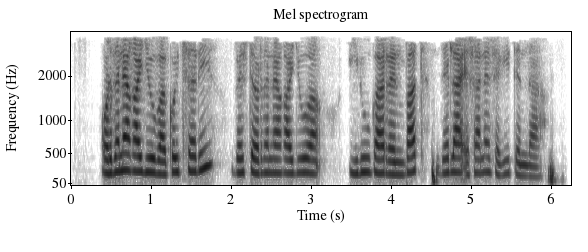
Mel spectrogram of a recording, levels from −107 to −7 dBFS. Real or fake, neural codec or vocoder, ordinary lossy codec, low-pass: fake; codec, 16 kHz, 8 kbps, FunCodec, trained on Chinese and English, 25 frames a second; MP3, 24 kbps; 3.6 kHz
